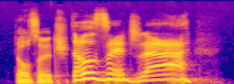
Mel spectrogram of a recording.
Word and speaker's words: Dulcich: Dulcich.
